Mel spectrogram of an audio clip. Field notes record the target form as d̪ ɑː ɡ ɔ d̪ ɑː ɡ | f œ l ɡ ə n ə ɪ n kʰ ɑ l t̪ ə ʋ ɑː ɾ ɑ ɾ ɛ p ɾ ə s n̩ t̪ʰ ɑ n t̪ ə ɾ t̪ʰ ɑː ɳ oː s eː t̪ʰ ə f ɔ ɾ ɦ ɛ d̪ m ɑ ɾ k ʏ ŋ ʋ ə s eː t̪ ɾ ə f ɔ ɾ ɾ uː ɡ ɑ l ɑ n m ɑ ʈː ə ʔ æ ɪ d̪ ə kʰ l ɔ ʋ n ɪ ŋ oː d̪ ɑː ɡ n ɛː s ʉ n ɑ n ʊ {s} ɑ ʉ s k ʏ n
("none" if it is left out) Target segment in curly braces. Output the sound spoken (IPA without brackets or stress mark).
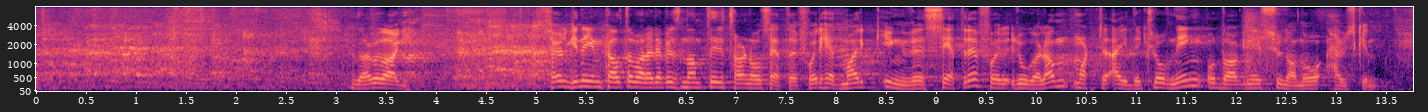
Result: h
